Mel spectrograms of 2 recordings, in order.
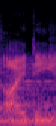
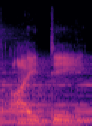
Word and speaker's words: id: not to keep the ID in check that's the thing I just wanted to remind us of the whole entanglement of this Haram it's not pronounce ID it is just id id okay it's an ID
